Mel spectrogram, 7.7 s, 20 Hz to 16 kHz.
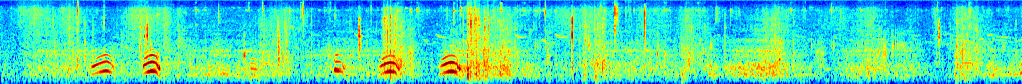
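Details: Segugio Italiano hounds, smooth- and rough-coated, hunting hare at Sofiko, Evros, Greece, on 18 October 2015: distant, clear arched howling bays in two short bursts, with rustling and footsteps in the open countryside.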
